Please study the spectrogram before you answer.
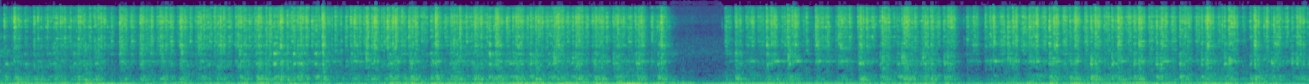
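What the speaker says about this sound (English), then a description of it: "I'm just going to stir it" Sugar and instant yeast are stirred in a bowl, giving a continuous close scraping swish that pauses briefly midway, with a low steady hum underneath.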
